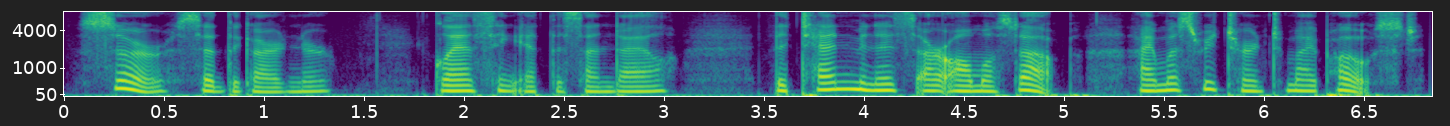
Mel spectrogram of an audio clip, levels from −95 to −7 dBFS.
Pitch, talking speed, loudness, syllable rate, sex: 195 Hz, 185 wpm, -20 LUFS, 5.4 syllables/s, female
